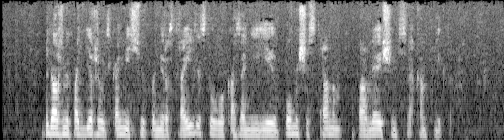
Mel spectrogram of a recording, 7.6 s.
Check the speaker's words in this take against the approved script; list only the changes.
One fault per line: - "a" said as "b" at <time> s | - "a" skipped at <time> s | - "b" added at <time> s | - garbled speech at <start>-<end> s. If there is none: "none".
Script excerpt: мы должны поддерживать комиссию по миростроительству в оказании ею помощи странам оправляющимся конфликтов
none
